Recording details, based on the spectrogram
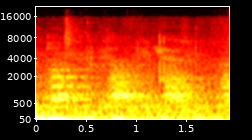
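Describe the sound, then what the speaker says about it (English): Dogs barking outdoors in the background, somewhat distant and muffled, a few yips and barks blending into steady room noise. "I got fucking dogs barking all over the place here"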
